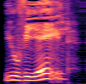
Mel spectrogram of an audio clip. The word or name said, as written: jovial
